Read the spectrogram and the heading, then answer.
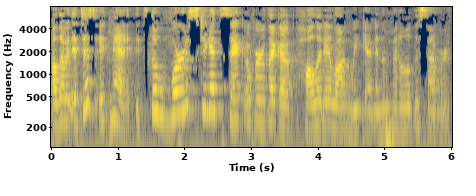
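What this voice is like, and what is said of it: Congested, stuffed-up voice. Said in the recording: “we're a little sick, so I'm pretty stuffed up”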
